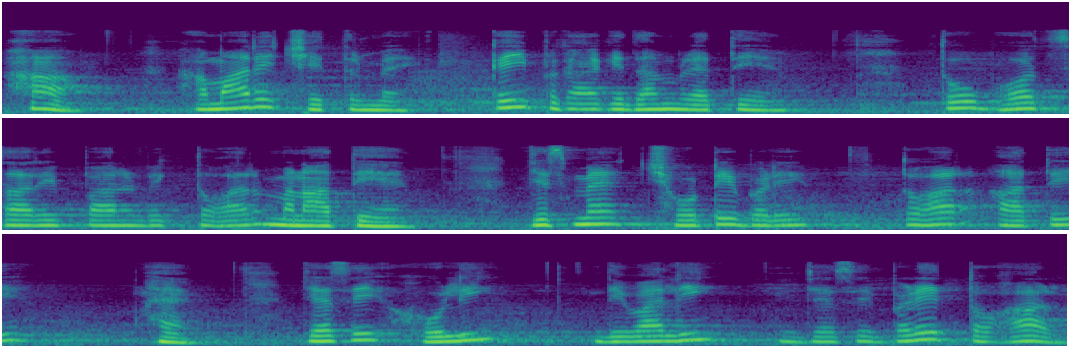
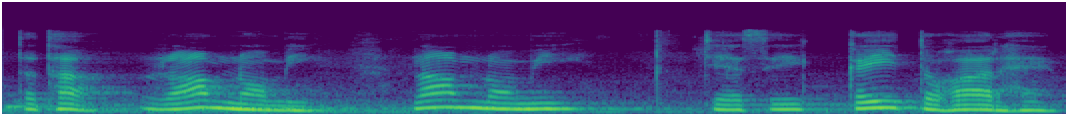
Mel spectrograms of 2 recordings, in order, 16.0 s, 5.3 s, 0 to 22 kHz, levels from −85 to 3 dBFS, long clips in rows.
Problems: none marked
